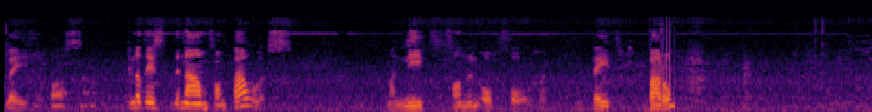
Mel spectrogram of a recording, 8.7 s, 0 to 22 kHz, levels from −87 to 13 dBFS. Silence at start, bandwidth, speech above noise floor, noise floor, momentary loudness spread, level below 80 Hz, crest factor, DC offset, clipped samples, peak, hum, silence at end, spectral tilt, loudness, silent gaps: 0.05 s; 11.5 kHz; 28 dB; -54 dBFS; 22 LU; -60 dBFS; 22 dB; under 0.1%; under 0.1%; -6 dBFS; none; 1.25 s; -5.5 dB/octave; -26 LUFS; none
